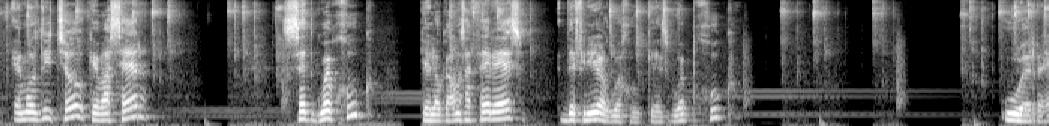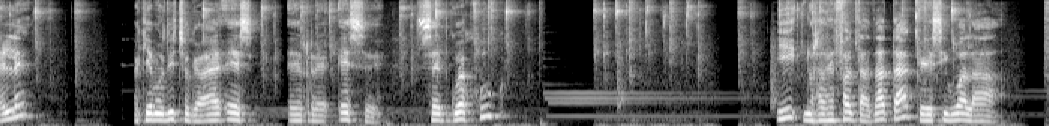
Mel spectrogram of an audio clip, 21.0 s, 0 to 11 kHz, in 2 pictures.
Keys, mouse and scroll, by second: 0.0-20.9 typing.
